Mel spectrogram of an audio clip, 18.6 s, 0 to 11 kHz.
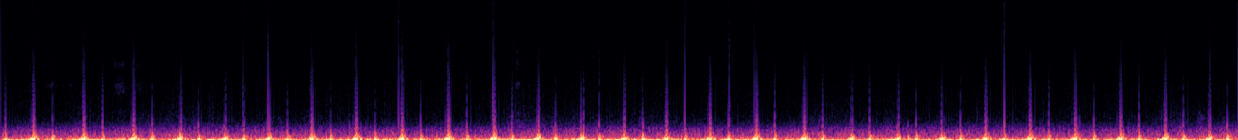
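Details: Male heart heard through a stethoscope: steady low thumping heartbeat around 90 beats a minute with a faint background hum; normal heart sounds.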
